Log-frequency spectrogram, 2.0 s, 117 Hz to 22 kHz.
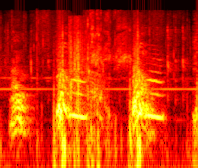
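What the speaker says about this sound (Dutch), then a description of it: "Ik heb 2 gekke honden achter me aan." Dogs in the video game Minecraft bark and yelp in several loud, close bursts while chasing the player, the barks stacked quickly one after another with no voices over them.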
